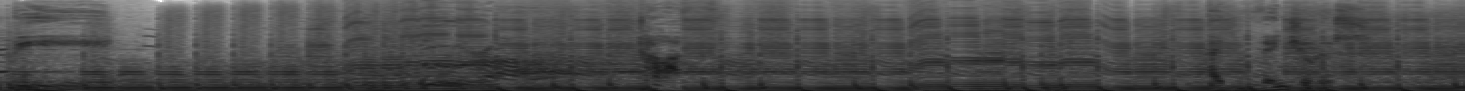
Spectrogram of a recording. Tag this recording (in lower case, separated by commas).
music, speech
